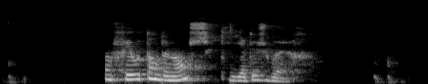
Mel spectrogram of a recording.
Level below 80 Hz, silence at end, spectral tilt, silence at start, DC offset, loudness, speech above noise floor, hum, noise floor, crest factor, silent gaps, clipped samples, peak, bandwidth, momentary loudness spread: -62 dBFS; 0.5 s; -5.5 dB/octave; 1.05 s; under 0.1%; -22 LUFS; 57 dB; none; -78 dBFS; 18 dB; 3.66-3.70 s; under 0.1%; -6 dBFS; 7.8 kHz; 12 LU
